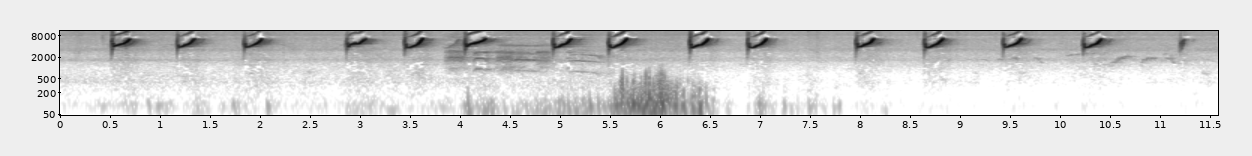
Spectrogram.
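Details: Five-coloured sunbird singing competitively as a decoy: evenly spaced high upslurred whistles, about two per second, with a burst of fluttering and low rustling noise in the middle.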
